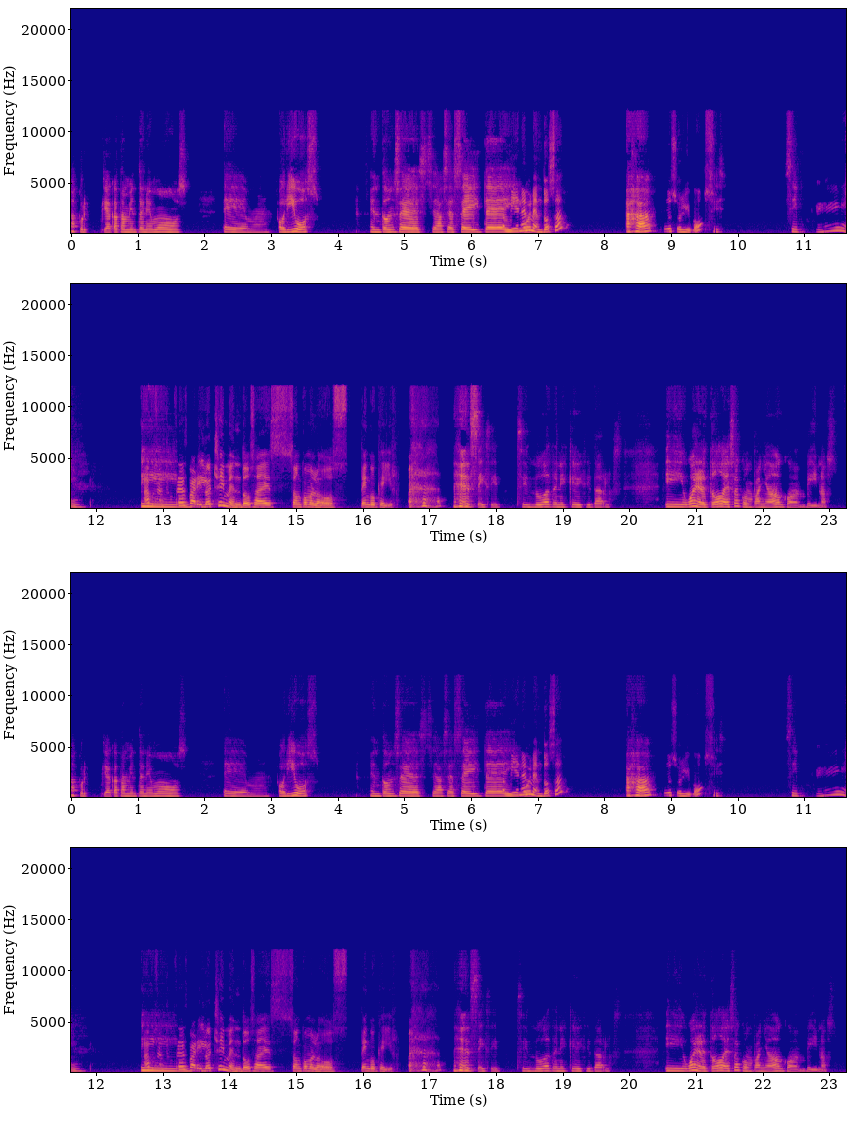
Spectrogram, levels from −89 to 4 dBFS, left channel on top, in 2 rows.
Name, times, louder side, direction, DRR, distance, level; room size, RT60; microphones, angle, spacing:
voice 1, 0.0-1.7 2.3-3.7 4.5-7.0 8.3-8.8 10.8-11.0 12.7-13.4 17.4-18.1 18.4-19.7 20.2-23.0, left 3 dB, 65° left, 2.1 m, -30 dB
voice 2, 6.5-7.5 8.9-9.6 11.2-11.8 12.7-17.2, left 4 dB, 35° left, 0.4 m, -31 dB
head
